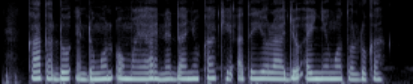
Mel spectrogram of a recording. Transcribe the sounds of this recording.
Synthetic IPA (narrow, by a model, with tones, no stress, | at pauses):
ka˦t̪a˨do˦ʔe˨ndu˨ŋo˦no˦ma˨ja˦jnɛ˦da˦ɲu˦ka˦kʰe˨ʔa̰˨te˦jo˦la˦d͡ʒɔ˦ʔa˨i˦ɲe˦ŋɔ˦tɔ˨ldu˦ka˦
